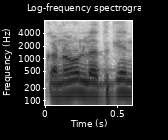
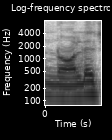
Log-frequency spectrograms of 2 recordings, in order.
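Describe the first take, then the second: First: The initial k is sounded, read letter by letter. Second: The initial k is silent, said as nollej. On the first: The speaker calls it wrong. "कनौ लदगे नहीं होता भैया" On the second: The speaker calls it right. "नॉलेज होता है"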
